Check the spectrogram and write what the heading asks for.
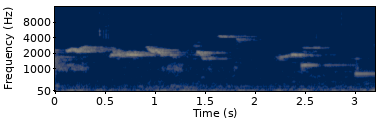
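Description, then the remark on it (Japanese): Bird chirping plays continuously in a background music track, a string of bright whistled tweets and trills at moderate volume over a soft low rumble, with no voices. “この鳥のさえずり、うんとね、ピアノかなピアノの音をね、あの、選びました。”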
